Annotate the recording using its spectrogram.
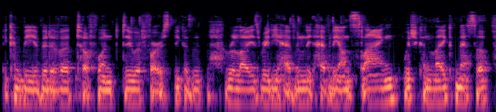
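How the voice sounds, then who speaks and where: A man chatting casually in a rambling, halting way, often repeating himself as he works out his point. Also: deep voice, little pitch movement, a bit bright. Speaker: podcast guest. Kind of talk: casual chat.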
